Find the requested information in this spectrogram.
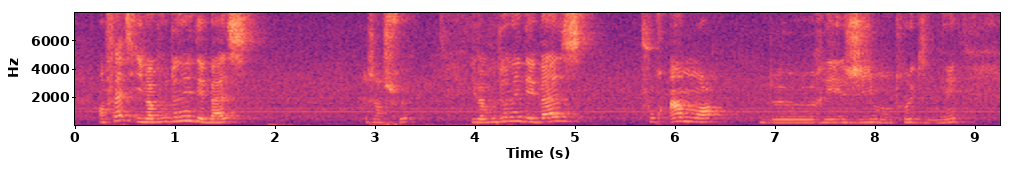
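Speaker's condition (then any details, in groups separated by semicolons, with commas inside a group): No condition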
